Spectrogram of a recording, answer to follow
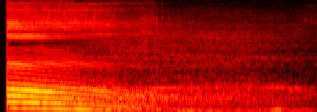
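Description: A person's voice in a loud drawn-out cry that cuts in abruptly, slides down in pitch and fades away over about a second and a half.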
